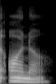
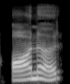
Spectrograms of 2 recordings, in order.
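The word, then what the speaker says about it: honor: शुरू तो एच से हो रहा है जो एक कंसोनेंट है पर यहां एच तो साइलेंट है। आवाज आ रही है ओ की एक वोवेल साउंड। तो क्या हुआ? एन ऑनर। इट्स all about the sound. तो एच से शुरू होने वाले शब्दों का फंडा एकदम क्लियर है। अगर एच चुप है मतलब साइलेंट है और आवाज वोवेल की आ रही है। जैसे ऑनर या एयर में तो एन लगेगा।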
